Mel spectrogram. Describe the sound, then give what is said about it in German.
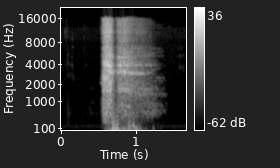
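One forceful breath is blown out hard, as if blowing the seeds off a dandelion during a breathing exercise. It starts as a strong airy rush and tapers off within about a second. “Und zwar atmest du dazu tief ein und dann stell dir vor, wenn du als Kind eine Pusteblume vor dir gehabt hast, was du dann gemacht hast. Ich zeig's dir gerade mal. Tief einatmen.”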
